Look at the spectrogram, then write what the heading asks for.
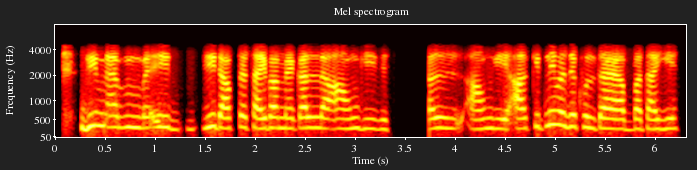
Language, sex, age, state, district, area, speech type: Urdu, female, 18-30, Bihar, Khagaria, rural, conversation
